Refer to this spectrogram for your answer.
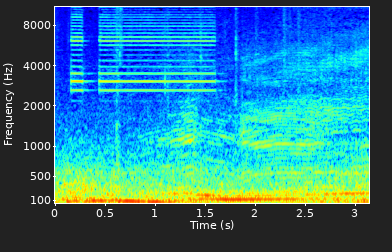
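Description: A car engine roars as a vehicle overtakes on the right on the road, its steady rumble shifting as it goes, while a sharp high horn-like tone sounds for about a second at the start.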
